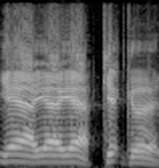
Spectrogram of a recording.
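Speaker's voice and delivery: put-on smug voice. Retelling a video of a painter who brushes freehand: imitating a smug man. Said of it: "he was smug".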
